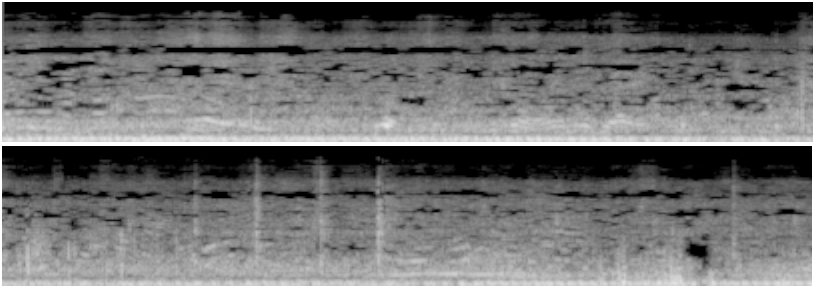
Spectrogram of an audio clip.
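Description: Steady low rumble of street traffic, with indistinct voices of people close by.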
